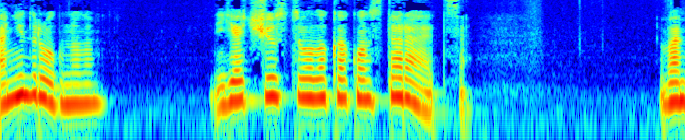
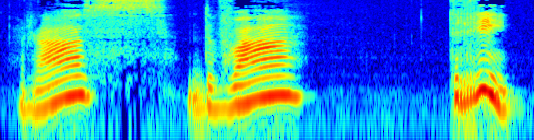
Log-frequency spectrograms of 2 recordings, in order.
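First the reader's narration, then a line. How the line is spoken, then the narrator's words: Hoarse wheeze. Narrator (Russian): прохрипел он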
